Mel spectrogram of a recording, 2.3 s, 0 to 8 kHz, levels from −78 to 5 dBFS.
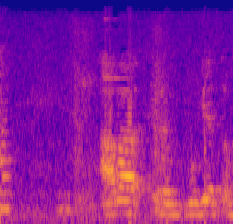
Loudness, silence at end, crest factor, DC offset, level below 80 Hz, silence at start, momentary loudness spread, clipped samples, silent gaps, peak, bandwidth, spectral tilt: -19 LUFS; 0 s; 16 dB; under 0.1%; -46 dBFS; 0 s; 20 LU; under 0.1%; none; -4 dBFS; 7.4 kHz; -6.5 dB/octave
